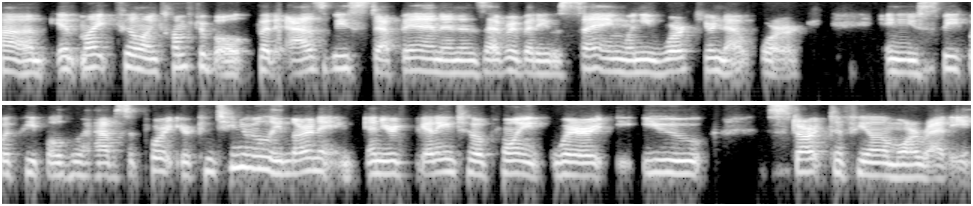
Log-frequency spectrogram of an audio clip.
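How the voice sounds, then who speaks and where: This woman speaks with an American accent, her tone bright and sharp and her intonation fairly even. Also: medium pitch for a woman, moderate pace. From United States. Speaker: business panelist. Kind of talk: panel discussion.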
